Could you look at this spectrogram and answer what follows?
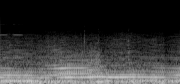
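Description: BMW M3 engine with its variable exhaust open, revved and held at raised RPM, giving a loud, steady, smooth drone with no pops or crackles.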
